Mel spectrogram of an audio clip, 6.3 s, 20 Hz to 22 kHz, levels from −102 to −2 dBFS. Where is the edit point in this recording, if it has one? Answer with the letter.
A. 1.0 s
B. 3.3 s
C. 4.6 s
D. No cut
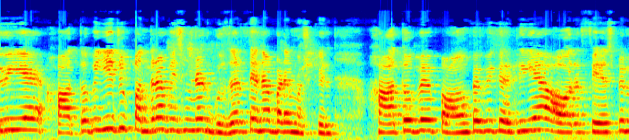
D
